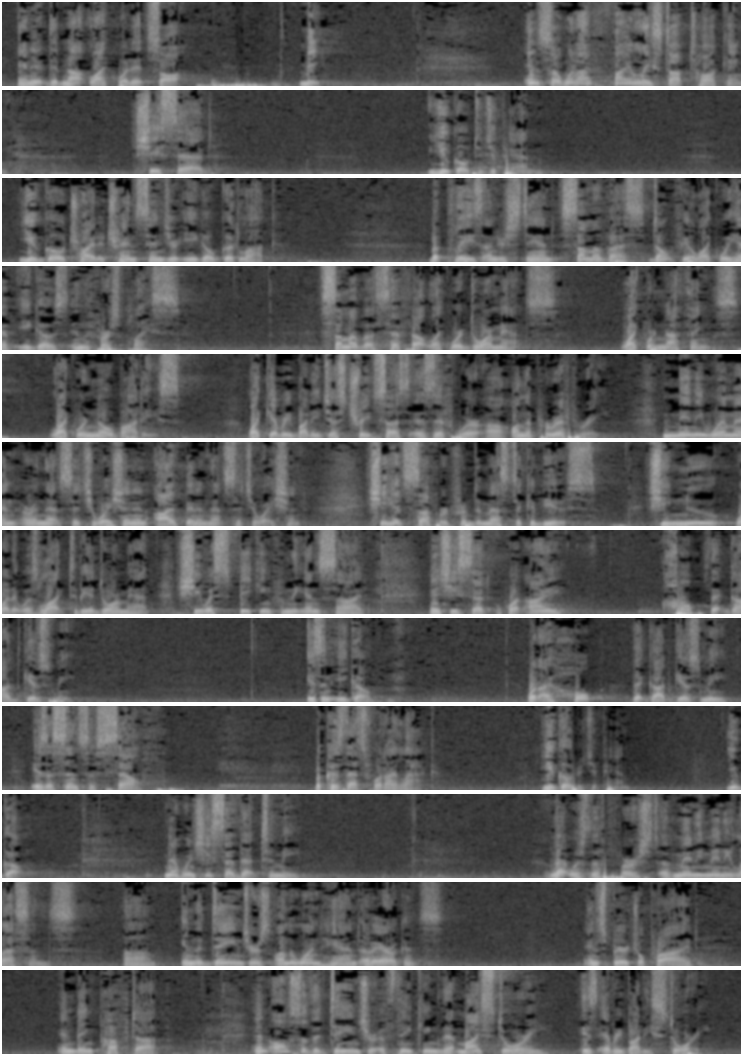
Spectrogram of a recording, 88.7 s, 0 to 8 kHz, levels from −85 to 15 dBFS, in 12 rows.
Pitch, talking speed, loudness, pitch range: 135 Hz, 125 wpm, -18 LUFS, 120-160 Hz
